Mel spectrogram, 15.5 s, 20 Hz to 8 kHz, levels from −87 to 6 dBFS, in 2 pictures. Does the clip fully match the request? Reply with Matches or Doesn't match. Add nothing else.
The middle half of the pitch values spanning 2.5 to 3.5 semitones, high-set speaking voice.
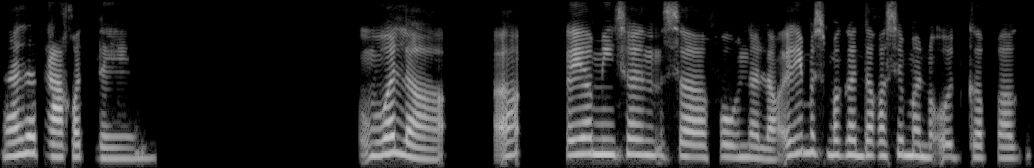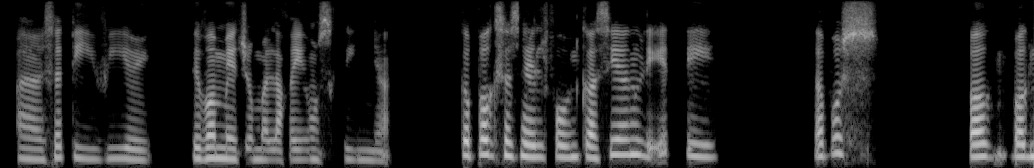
Doesn't match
